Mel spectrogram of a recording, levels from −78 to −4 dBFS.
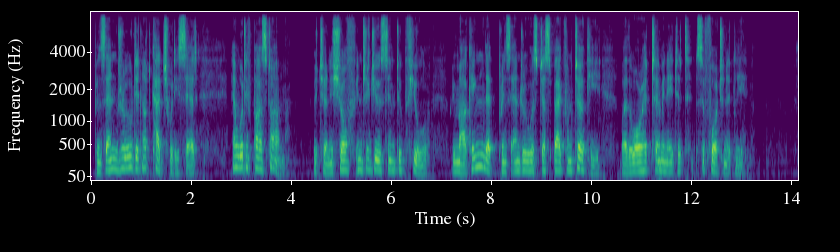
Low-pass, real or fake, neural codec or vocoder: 7.2 kHz; fake; codec, 16 kHz, 4.8 kbps, FACodec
